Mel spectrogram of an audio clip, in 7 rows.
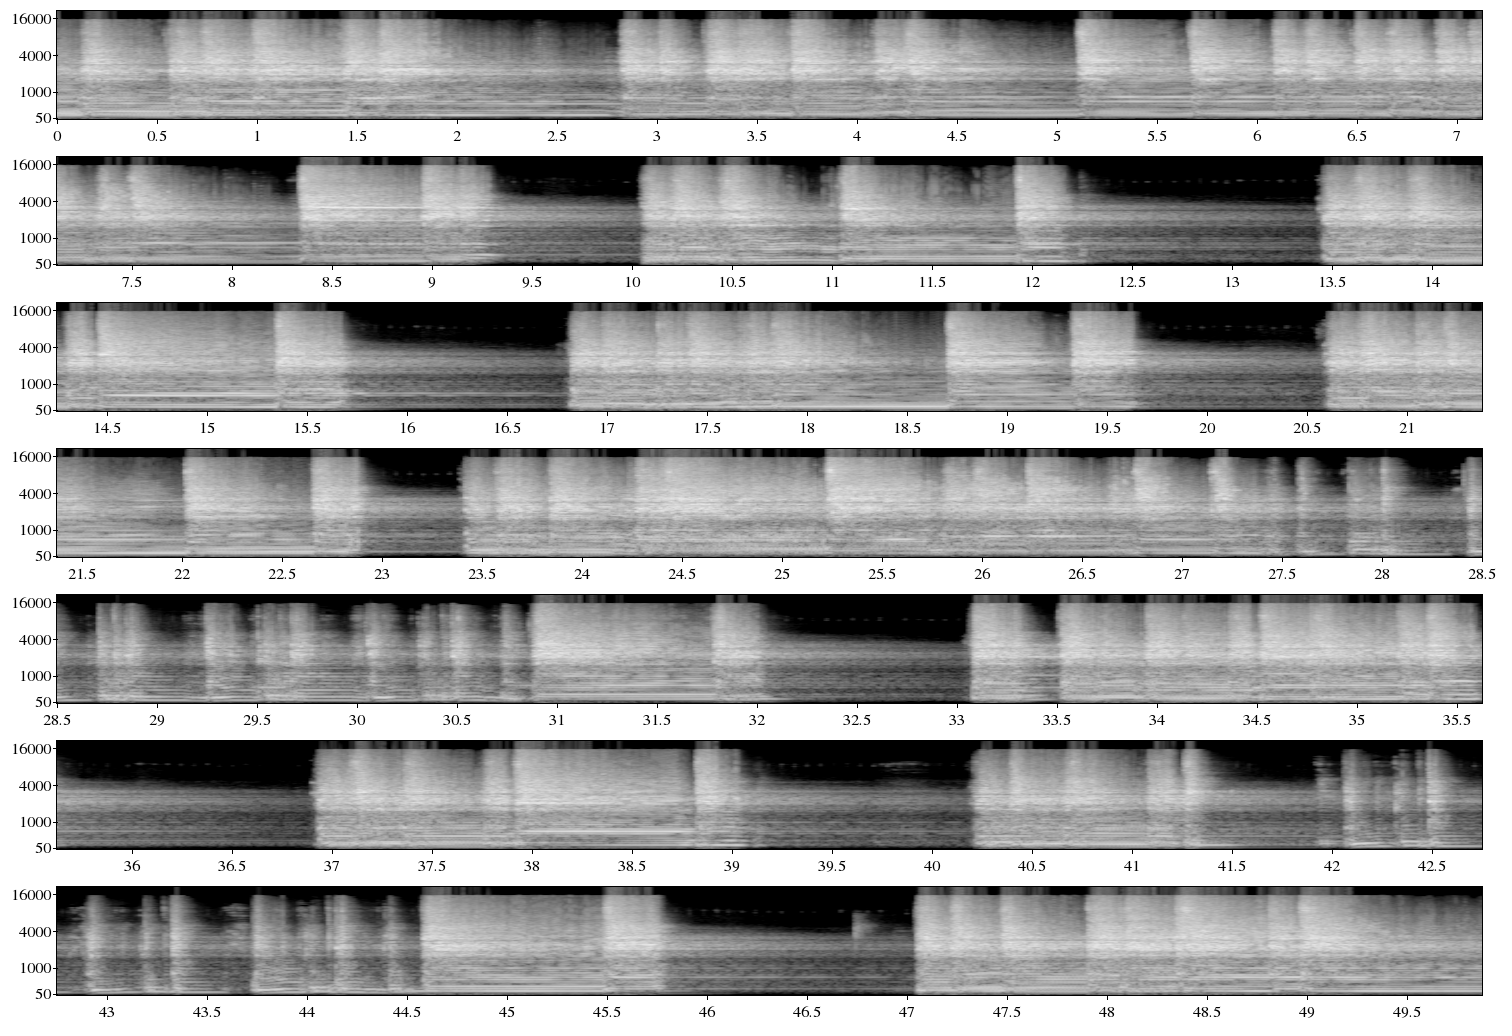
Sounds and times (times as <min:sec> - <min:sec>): Music: 0:00.0 - 0:49.8.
